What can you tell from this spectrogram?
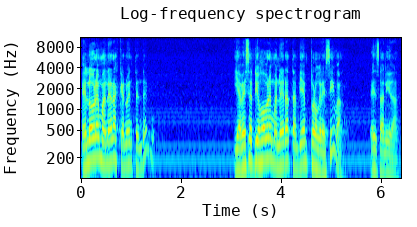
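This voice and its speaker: A man preaching an evening church sermon in a high, bright, ringing voice. He drives his points home through emphatic repetition and keeps calling out to his brothers in the pews. The sound carries the long echo of a church hall. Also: expressive, fairly quick, slight background noise. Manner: emphatic preaching with many repetitions, often addressing listeners as brother. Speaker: pastor. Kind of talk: evangelical sermon. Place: church during an evening service.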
